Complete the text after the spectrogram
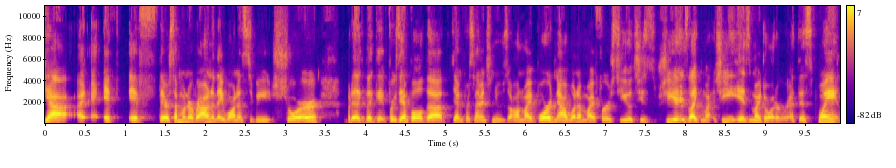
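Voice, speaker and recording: Over a quiet background, a woman speaks very fast in a fairly low voice. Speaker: nonprofit founder. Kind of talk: interview.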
